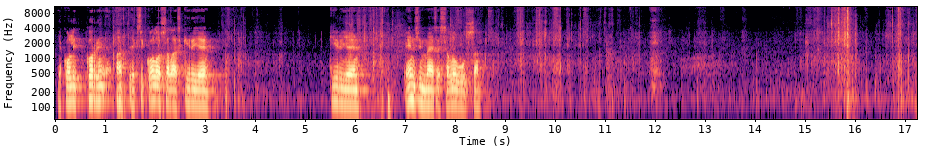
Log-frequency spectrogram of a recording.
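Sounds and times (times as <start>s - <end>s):
speech: 0.1s - 3.4s, 5.5s - 6.4s, 7.0s - 8.6s
thin Chinese paper pages of a Bible turned and flipped: 0.8s - 2.3s, 3.3s - 5.0s, 5.8s - 7.0s, 7.6s - 11.8s, 14.8s - 17.2s.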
